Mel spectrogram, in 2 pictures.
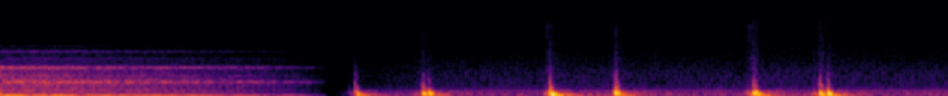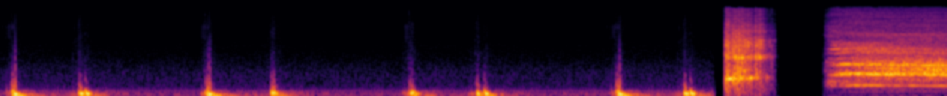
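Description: Heartbeat sound effect: a low double thump, lub-dub, about once a second, following the ringing tail of a heavy hit. Near the end a short sharp noise cuts it off and music begins.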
